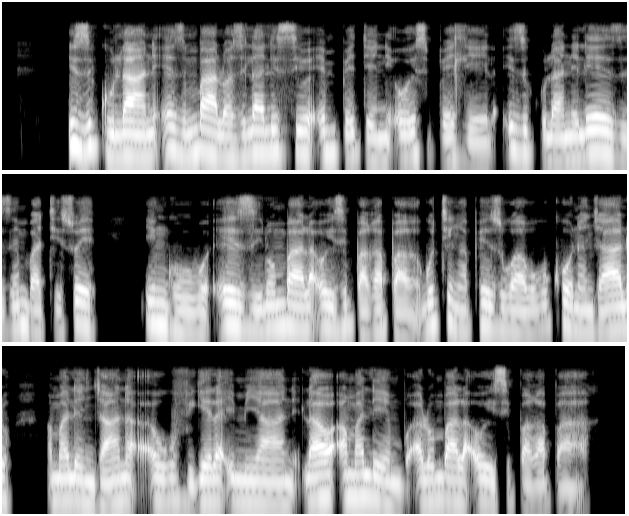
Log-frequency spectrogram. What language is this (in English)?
North Ndebele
